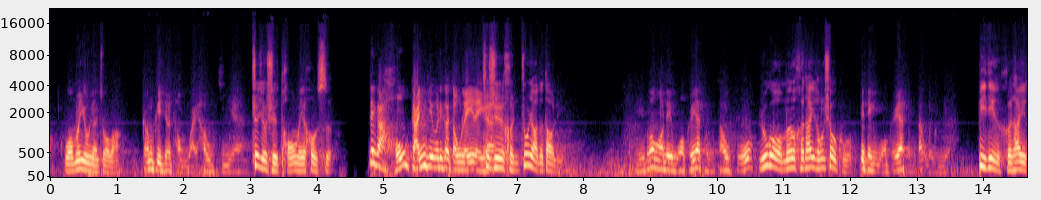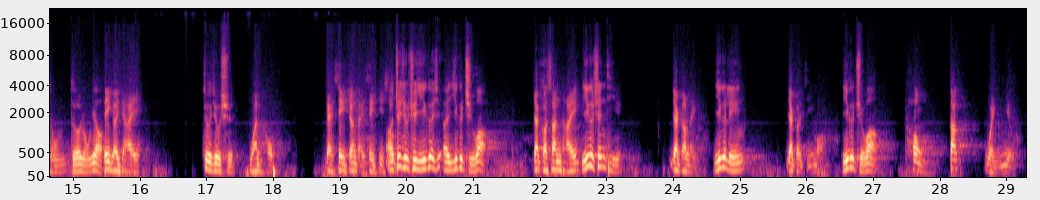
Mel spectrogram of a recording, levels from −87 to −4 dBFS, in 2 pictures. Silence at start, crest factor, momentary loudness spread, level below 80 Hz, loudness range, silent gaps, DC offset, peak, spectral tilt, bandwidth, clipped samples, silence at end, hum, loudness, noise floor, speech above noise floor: 0.2 s; 16 dB; 14 LU; -46 dBFS; 5 LU; none; under 0.1%; -2 dBFS; -6.5 dB/octave; 11 kHz; under 0.1%; 0.2 s; none; -17 LUFS; -65 dBFS; 49 dB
